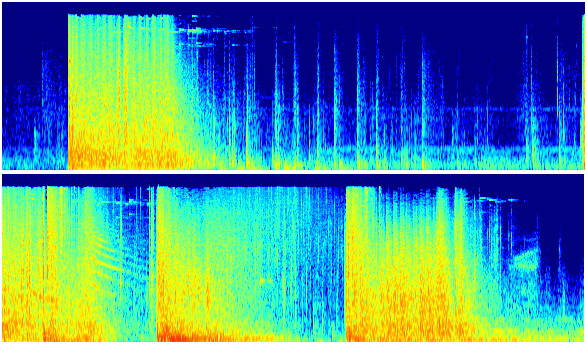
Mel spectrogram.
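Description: Gunfire and explosions roar in loud bursts.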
